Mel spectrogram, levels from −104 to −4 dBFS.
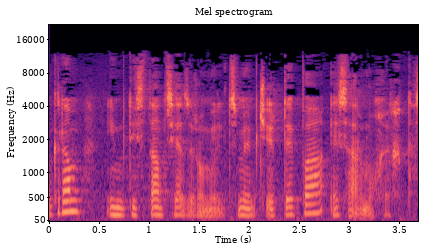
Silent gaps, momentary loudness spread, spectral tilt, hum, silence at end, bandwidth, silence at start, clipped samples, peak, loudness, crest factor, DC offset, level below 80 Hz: none; 9 LU; -2.5 dB/octave; none; 0 s; 13 kHz; 0 s; under 0.1%; -6 dBFS; -25 LUFS; 20 dB; under 0.1%; -58 dBFS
